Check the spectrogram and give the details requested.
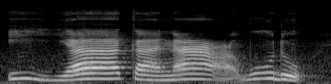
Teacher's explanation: huruf ain, ingat dia ada sifat bainiah, ada mengalir suara sebagian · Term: sifat bainiyah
